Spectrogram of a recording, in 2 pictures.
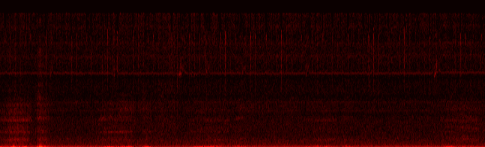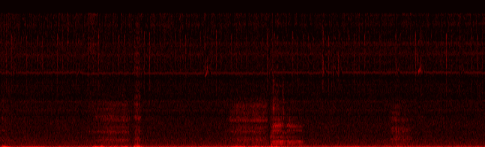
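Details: Golden Retriever puppy snoring while asleep: low rumbling snores repeating every couple of seconds, with soft breathy hisses between them.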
